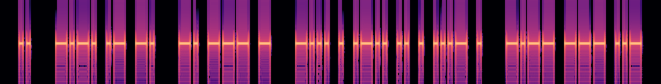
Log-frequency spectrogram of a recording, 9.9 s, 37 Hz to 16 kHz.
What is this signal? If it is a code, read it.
Morse code, heard as a keyed tone, about 22 wpm, 700 Hz. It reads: I CAN NOT BELIEVE YOU
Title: Sets of 5 Words Encore 22wpm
